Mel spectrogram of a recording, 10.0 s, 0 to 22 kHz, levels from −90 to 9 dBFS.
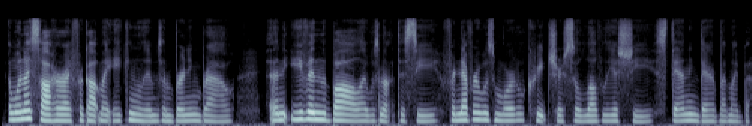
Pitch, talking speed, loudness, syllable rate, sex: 190 Hz, 215 wpm, -20 LUFS, 5.2 syllables/s, female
